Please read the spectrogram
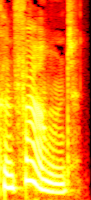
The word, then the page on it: confound: British English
